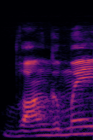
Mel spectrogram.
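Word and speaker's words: वाङ्मय: बच्चे है ना यहाँ पे बहुत ही मिस्टेक कर देते हैं कि इसको ड पढ़ते हैं, ये ड नहीं होता, ये अंग होता है। तो वांगमय इसका उच्चारण होता है।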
